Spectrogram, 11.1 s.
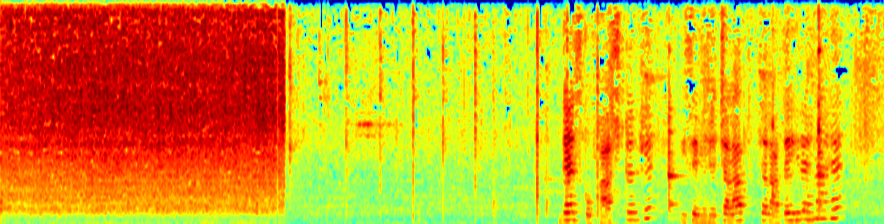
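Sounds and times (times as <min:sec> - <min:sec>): paste sizzling in hot oil: 0:00.0 - 0:03.6.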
